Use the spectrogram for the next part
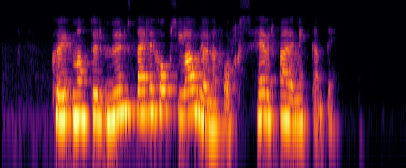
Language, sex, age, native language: Icelandic, female, 40-49, Icelandic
